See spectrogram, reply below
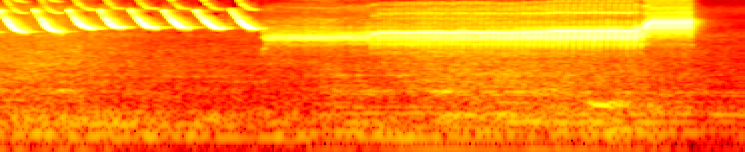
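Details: Spanish Timbrado canary singing: a fast series of repeated downward-sweeping whistled notes, then a steady metallic rolling trill held for about three seconds, ending in a brief higher buzzy note.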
